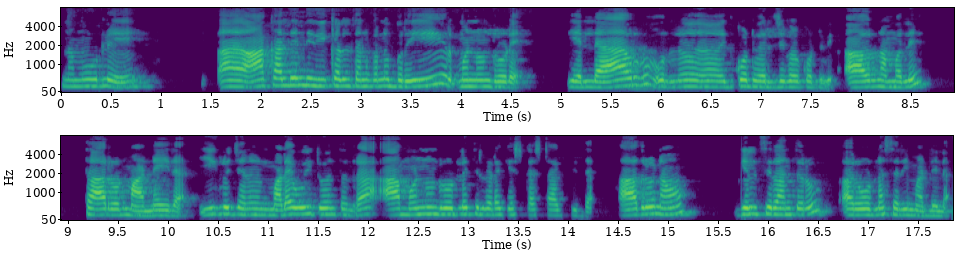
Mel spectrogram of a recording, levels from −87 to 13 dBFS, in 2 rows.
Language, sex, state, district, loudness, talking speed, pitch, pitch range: Kannada, female, Karnataka, Chamarajanagar, -16 LUFS, 140 wpm, 215 Hz, 200-230 Hz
